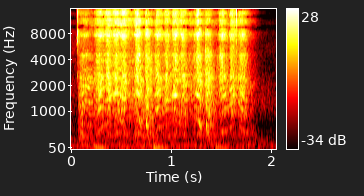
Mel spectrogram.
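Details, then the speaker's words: Quad that sat for years, after replacing a non-working starter relay (solenoid now clicks, neutral light faint): starter turns engine slowly and unevenly under two seconds then stops; owner suspects the battery is very dead. "I think the battery is just really dead. But it does work."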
